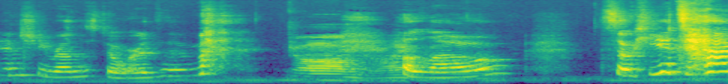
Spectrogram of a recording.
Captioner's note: laughter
